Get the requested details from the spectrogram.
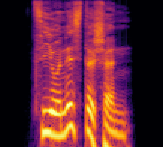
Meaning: inflection of zionistisch: 1. strong genitive masculine/neuter singular 2. weak/mixed genitive/dative all-gender singular 3. strong/weak/mixed accusative masculine singular 4. strong dative plural
- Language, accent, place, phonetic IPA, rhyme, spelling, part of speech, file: German, Germany, Berlin, [t͡sioˈnɪstɪʃn̩], -ɪstɪʃn̩, zionistischen, adjective, De-zionistischen.ogg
